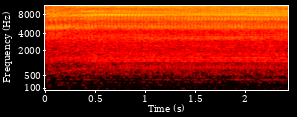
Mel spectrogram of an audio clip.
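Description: Hyperice Hypervolt cordless massage gun running unloaded on its slowest speed: a steady, really quiet motor hum with a high-pitched whine.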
